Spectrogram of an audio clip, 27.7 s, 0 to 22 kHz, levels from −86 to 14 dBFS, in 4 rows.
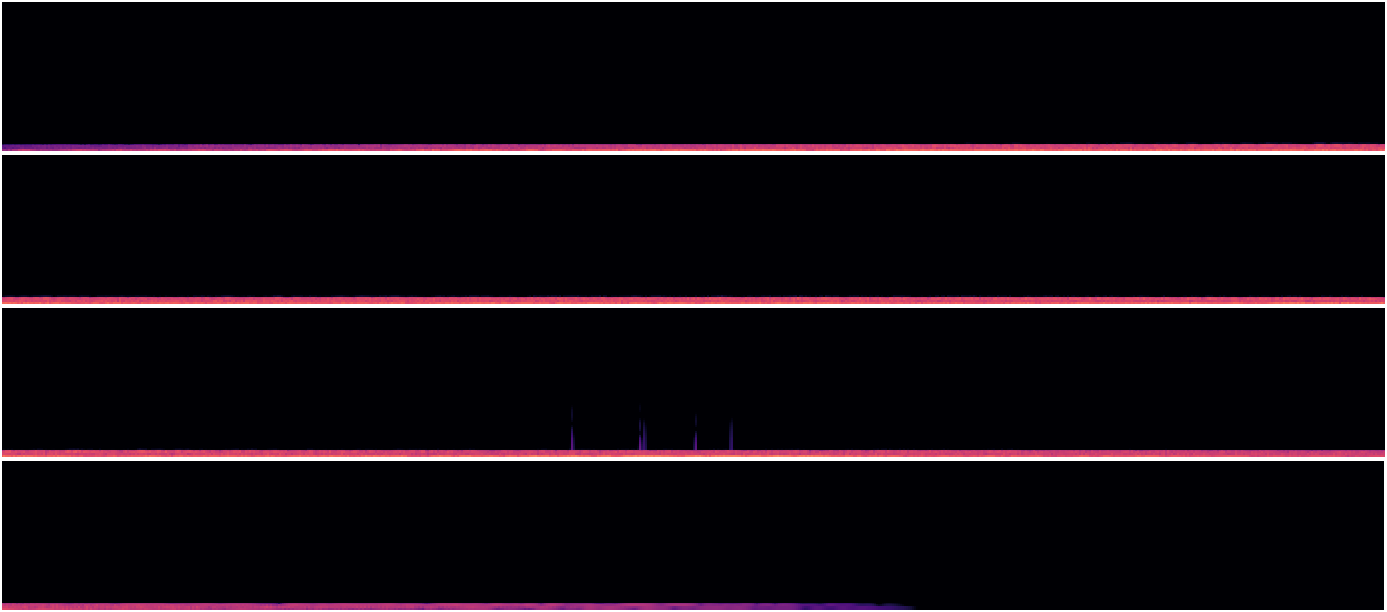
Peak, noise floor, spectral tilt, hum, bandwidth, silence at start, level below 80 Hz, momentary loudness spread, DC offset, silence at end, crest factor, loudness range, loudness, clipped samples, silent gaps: -4 dBFS; -66 dBFS; -5.5 dB/octave; none; 1.1 kHz; 0.05 s; -24 dBFS; 18 LU; under 0.1%; 3.45 s; 16 dB; 15 LU; -22 LUFS; under 0.1%; none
